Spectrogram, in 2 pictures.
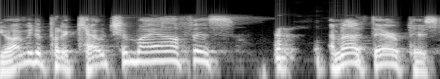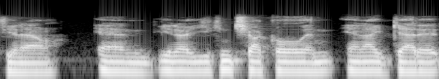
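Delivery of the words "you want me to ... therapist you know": put-on heavy, thick Boston accent, high and swooping. Telling Austin what an advisor once said to them, thick Boston accent. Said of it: "thick Boston accent look at me and say".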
